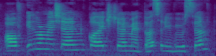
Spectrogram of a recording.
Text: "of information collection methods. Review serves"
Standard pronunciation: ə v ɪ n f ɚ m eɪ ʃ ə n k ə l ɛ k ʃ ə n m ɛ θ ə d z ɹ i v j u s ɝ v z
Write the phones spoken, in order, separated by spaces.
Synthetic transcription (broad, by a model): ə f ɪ n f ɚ m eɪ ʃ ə n k ə l ɛ k ʃ ə n m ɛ t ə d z ɹ i v j u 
